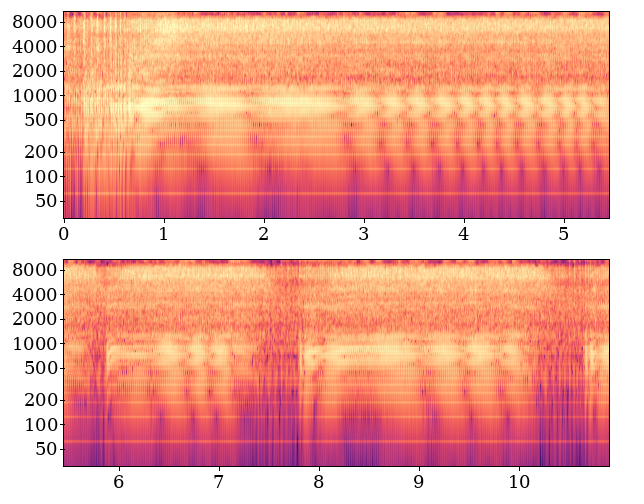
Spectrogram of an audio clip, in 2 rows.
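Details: Husqvarna two-stroke trimmer with string trimmed from a 28-inch to 20-inch span: high steady buzz in bursts, revving higher than before, but the carburetor may still need tuning.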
